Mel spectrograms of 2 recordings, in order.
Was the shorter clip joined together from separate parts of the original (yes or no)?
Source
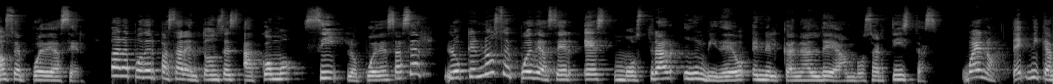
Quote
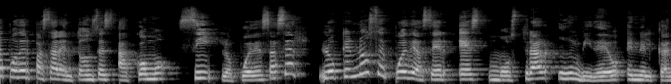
no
